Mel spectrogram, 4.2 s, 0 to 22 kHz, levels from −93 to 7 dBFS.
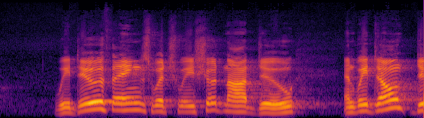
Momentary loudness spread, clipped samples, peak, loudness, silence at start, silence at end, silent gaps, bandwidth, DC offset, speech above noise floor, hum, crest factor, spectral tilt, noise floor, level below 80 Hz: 13 LU; under 0.1%; -2 dBFS; -19 LUFS; 0.6 s; 0 s; none; 12.5 kHz; under 0.1%; 43 dB; none; 18 dB; -5 dB/octave; -62 dBFS; -80 dBFS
